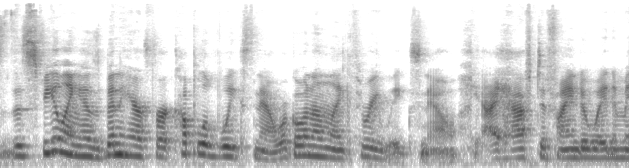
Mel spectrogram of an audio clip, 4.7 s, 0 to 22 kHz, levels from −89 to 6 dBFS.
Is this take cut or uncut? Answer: cut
